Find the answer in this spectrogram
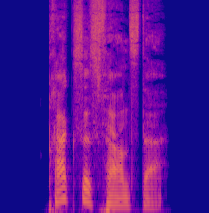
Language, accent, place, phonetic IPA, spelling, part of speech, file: German, Germany, Berlin, [ˈpʁaksɪsˌfɛʁnstɐ], praxisfernster, adjective, De-praxisfernster.ogg
- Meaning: inflection of praxisfern: 1. strong/mixed nominative masculine singular superlative degree 2. strong genitive/dative feminine singular superlative degree 3. strong genitive plural superlative degree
